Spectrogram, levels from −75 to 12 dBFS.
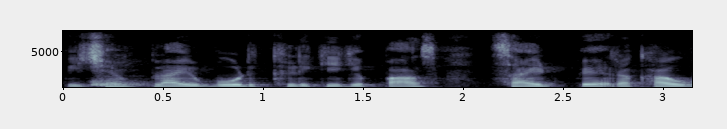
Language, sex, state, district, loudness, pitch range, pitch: Hindi, male, Jharkhand, Garhwa, -20 LUFS, 105-120 Hz, 115 Hz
